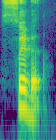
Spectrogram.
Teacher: We're not pressing the lip. We're just letting the lip hit si ba and bounce off. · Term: qalaqala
